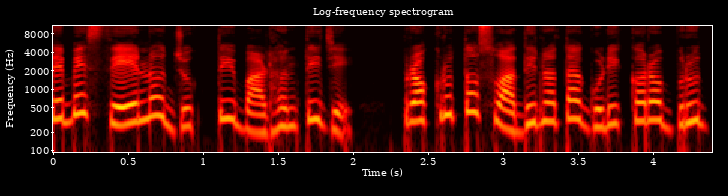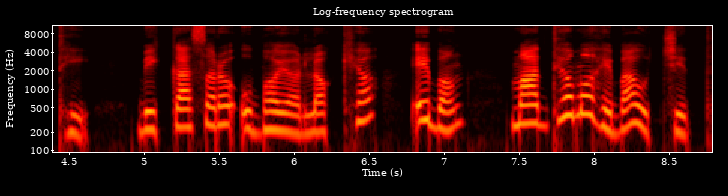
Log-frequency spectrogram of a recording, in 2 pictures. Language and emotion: Odia, neutral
